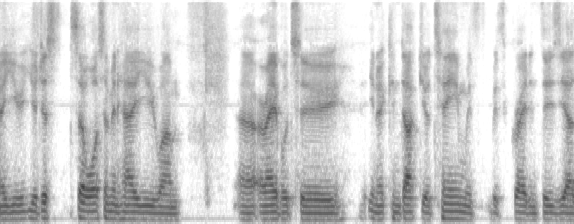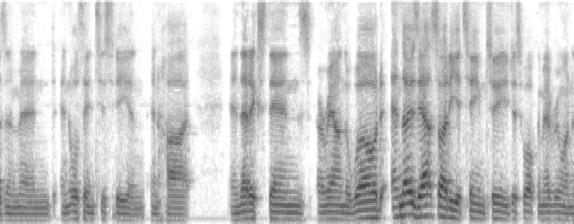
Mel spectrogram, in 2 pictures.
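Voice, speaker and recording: A deep-voiced, middle-aged Australian man delivers an earnest motivational presentation, pausing frequently with fillers and restarting his sentences.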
